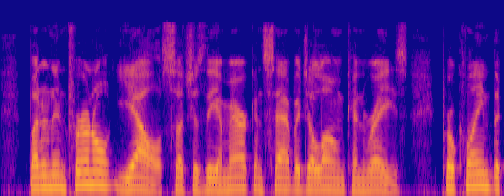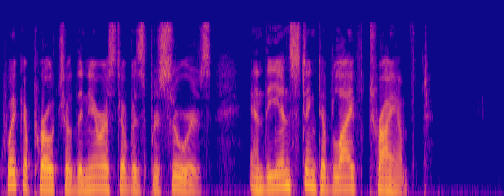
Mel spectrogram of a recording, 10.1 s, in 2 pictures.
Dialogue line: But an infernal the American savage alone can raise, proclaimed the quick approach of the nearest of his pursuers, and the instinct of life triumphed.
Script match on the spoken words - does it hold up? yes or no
no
